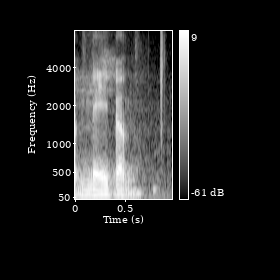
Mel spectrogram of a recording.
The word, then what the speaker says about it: meibum: Now, fat-soluble toxins in the eyes come out through your eye wax, through the meibum. That's spelled M-E-I-B-U-M.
